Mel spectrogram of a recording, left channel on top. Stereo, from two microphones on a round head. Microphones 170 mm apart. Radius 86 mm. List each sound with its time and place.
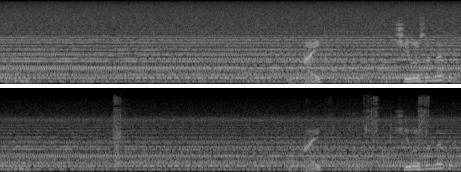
0.0 s a drone: 65° left (ahead or behind)
2.9 s a man speaking: 85° left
